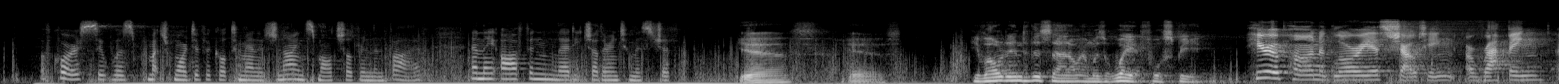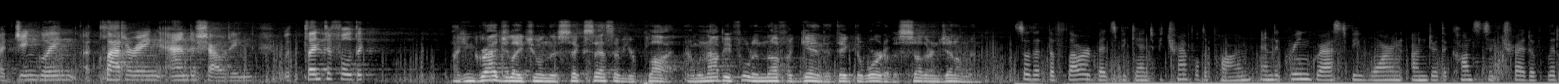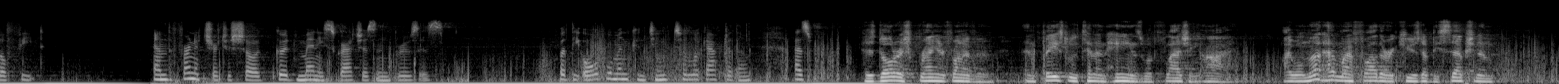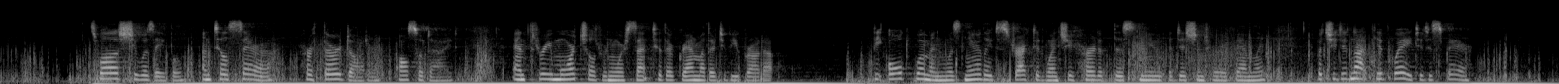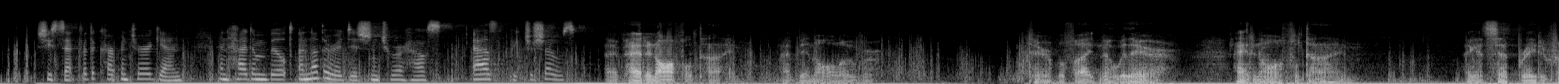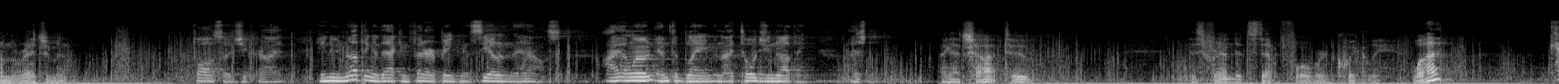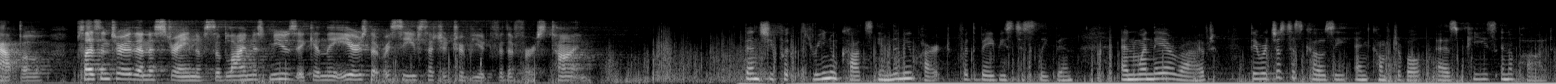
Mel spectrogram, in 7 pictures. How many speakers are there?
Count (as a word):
four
